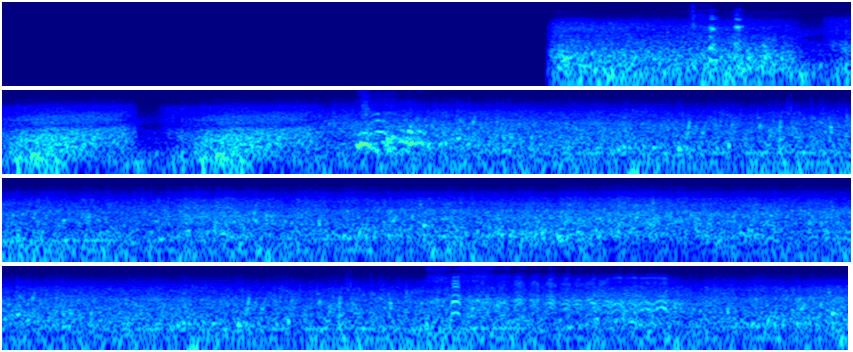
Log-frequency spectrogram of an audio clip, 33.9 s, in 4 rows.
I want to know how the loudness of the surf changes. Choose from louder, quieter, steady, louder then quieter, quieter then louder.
steady.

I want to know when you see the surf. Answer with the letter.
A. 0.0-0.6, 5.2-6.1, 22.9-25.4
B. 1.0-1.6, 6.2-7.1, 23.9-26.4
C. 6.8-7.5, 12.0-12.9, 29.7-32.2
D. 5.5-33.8
D.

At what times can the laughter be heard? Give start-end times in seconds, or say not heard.
6.8-7.5, 12.0-12.9, 29.7-32.2.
